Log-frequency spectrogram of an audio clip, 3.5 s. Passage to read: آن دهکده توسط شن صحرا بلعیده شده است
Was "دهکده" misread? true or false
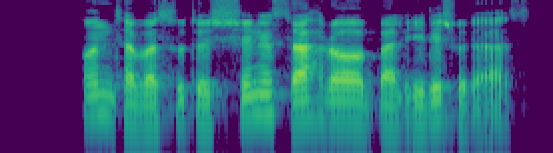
true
